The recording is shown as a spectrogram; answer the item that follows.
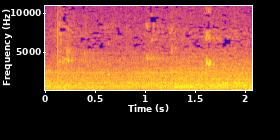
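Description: Basketball being dribbled on a hardwood court, over steady arena ambience, with a faint voice calling out about one and a half seconds in.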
